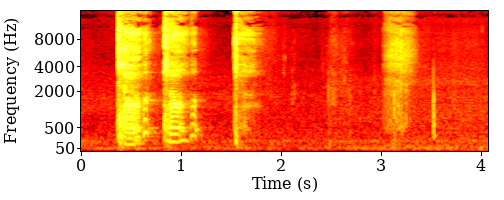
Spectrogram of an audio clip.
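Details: Acted wet, chesty cough: three loud, harsh coughs with throat clearing, then softer breaths; the cough is tagged as wet, chesty and barking.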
